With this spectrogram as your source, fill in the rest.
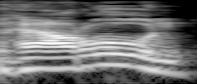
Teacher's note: C'est donc une lettre de la gorge qui est donc tout en bas de la gorge. C'est le ha de Haroun.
